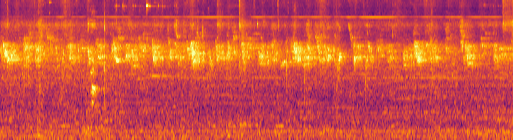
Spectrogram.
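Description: Small birds chirping in quick, overlapping bursts, over a low murmur from the gathered crowd.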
